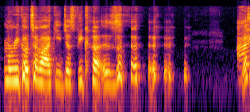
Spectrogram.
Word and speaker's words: Mariko Tamaki: Well, with the Japanese pronunciation, it's Mariko Tamaki.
